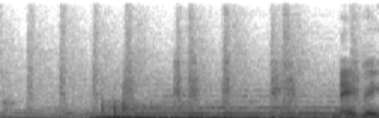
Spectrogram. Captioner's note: muffled explosion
